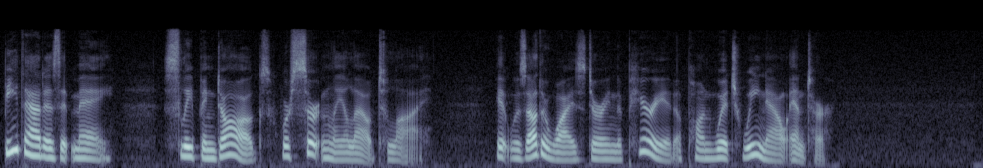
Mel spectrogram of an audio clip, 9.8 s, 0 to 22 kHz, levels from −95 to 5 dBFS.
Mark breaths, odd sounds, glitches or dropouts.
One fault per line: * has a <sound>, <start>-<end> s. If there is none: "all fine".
all fine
